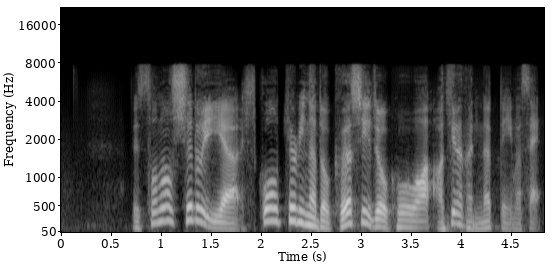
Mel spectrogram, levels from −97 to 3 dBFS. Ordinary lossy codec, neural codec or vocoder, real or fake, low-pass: none; codec, 16 kHz, 0.5 kbps, X-Codec, HuBERT features, trained on general audio; fake; none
